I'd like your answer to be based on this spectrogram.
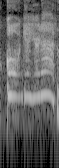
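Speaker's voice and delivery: high screechy mock scream; retold scream. Repeating the order to get dad, retold high scream. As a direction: order screamed far up in pitch. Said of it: "I'm just, like, screaming".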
